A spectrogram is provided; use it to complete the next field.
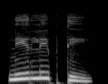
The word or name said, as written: ನಿರ್ಲಪಿತ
